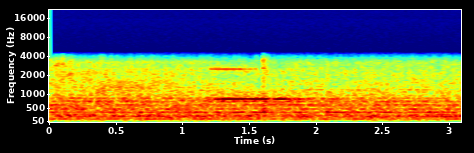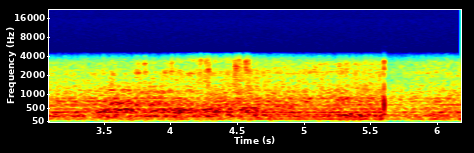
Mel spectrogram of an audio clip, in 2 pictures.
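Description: Claw machine's gantry motor running steadily as it carries the claw over the prizes, with a short beep about a second in. The carriage stops with a click near the end.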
